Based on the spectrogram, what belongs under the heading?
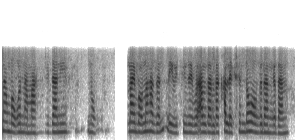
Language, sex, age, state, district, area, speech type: Bodo, female, 30-45, Assam, Kokrajhar, rural, conversation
